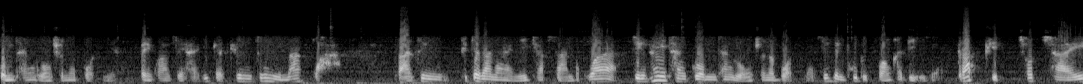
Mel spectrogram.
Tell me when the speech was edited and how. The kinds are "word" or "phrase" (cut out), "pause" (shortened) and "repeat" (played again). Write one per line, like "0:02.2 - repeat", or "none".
0:06.2 - pause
